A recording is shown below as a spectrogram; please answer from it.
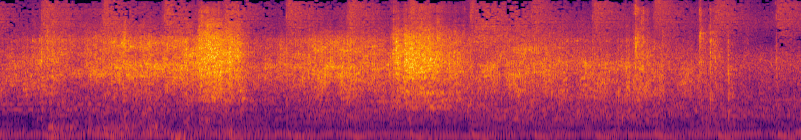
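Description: Background music with a steady bass line, over the rolling noise of die-cast Hot Wheels cars running down orange plastic track. The rolling noise swells about two seconds in and again about four seconds in.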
